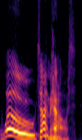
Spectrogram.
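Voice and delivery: sharp, loud parent's stop. Retold or imitated. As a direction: halt the child at once, loud. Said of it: "and I went".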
